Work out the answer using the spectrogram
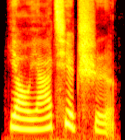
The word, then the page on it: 咬牙切齿: yǎo yá qiè chǐ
